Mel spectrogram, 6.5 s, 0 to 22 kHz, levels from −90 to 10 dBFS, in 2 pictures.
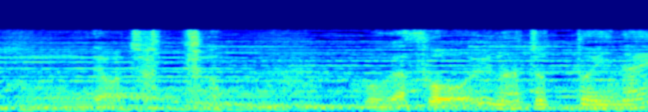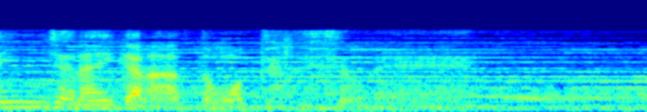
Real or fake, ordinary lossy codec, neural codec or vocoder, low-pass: fake; none; vocoder, 24 kHz, 100 mel bands, Vocos; 7.2 kHz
